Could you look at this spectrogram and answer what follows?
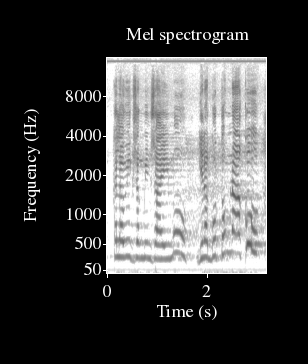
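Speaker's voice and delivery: put-on high, loud childish complaint; whining child. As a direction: whine like a hungry kid stuck in a long service. Child complains sermon too long.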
